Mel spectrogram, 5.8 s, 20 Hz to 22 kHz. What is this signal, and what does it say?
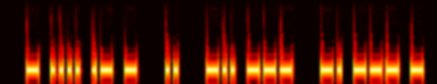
Morse code, heard as a keyed tone, about 22 wpm, 700 Hz. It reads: THAT I DO NOT
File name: practice / 22wpm / Sentences with 4-Word Phrases - 22wpm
